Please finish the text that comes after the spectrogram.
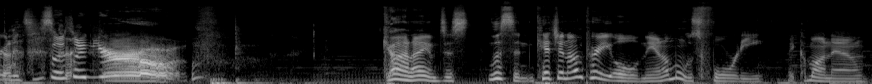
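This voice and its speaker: A man in his thirties chatting casually while streaming a game with friends, loud and excitable and swearing freely. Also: sits high. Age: 30s. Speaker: streamer leading a game group. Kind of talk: casual live gameplay chat.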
